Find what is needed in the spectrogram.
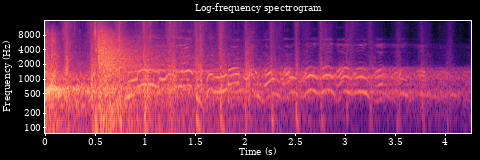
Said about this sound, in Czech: Pokud se mu nějaký nešťastník připletl pod ruku, dostal takovou ránu bičem, jen to vzduchem hvízlo a na kožichu pěkně štíplo.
